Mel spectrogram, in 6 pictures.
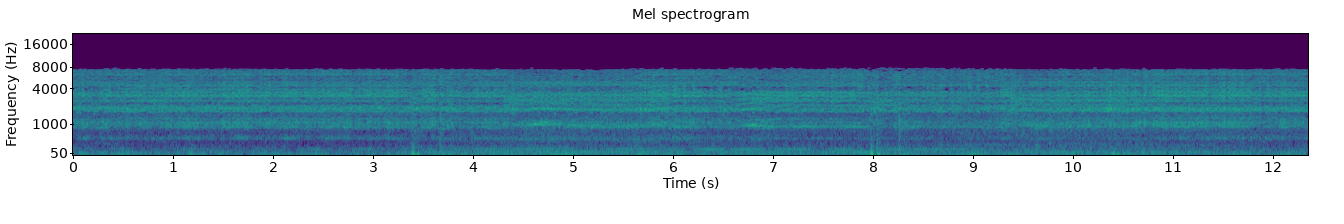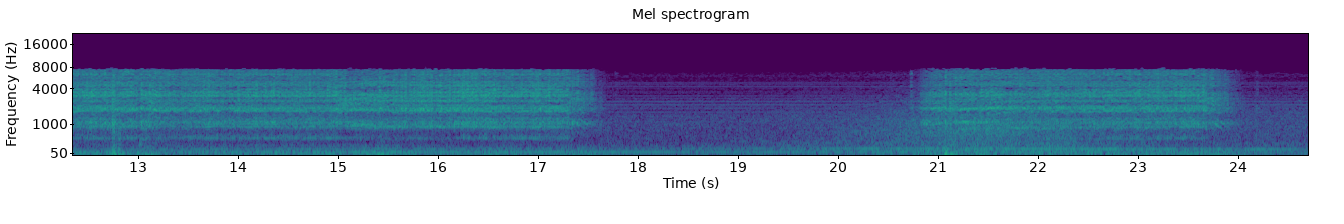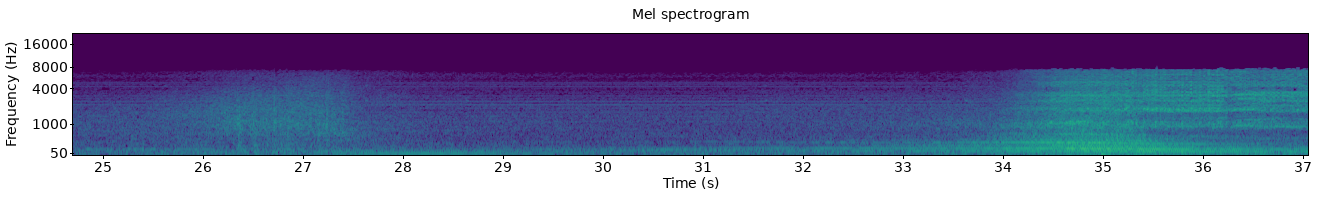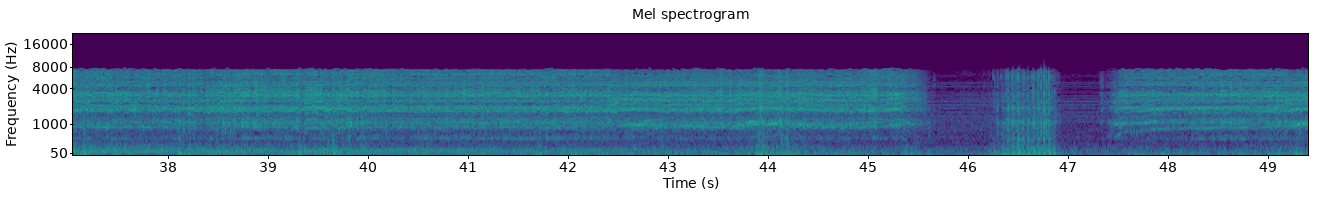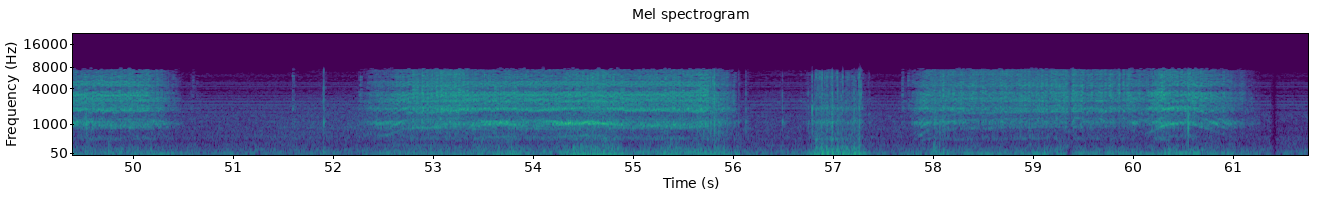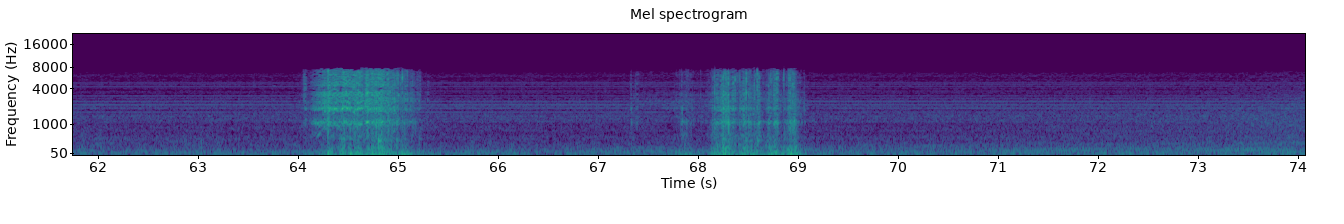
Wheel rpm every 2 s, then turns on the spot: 110, 110, 120, 120, 120, 120, 120, 120, 70, 0, 70, 90, 0, 0, 0, 0, 10, 100, 120, 110, 120, 120, 80, 40, 100, 20, 90, 90, 30, 110, 30, 10, 30, 10, 10, 0, 0.
44-46 66-70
